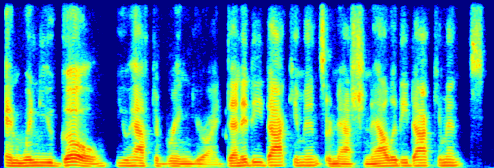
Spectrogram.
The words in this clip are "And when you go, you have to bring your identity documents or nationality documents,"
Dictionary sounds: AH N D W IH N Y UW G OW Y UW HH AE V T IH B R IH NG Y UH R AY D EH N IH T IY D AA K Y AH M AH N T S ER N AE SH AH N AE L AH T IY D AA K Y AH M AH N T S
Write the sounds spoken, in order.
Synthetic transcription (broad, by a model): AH N W IH N Y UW G OW Y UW HH AE F T IH B R IH NG Y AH R AY D EH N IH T IY D AA K Y AH M AH N T S ER N AE SH AH N AE L AH T IY D AA K Y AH M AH N T S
